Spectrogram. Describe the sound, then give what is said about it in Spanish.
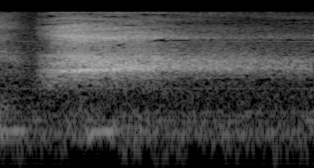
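A voice imitates a puma or panther with a single long, breathy hiss-like exhale that swells quickly and then slowly fades, heard alone. “Luego viene el puma o la pantera, que el sonido o la vibración es...”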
